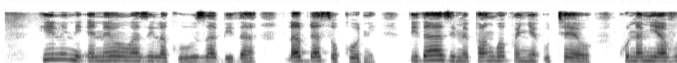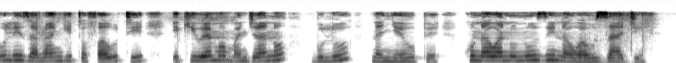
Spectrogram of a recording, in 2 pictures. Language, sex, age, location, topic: Swahili, female, 25-35, Nairobi, finance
